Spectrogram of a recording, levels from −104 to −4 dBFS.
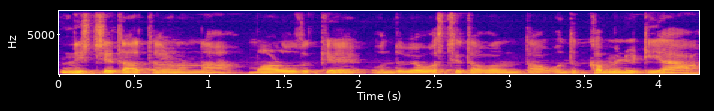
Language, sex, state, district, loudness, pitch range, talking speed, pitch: Kannada, male, Karnataka, Shimoga, -17 LUFS, 130-140 Hz, 85 wpm, 130 Hz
